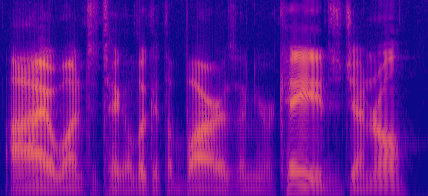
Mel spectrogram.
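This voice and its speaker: A man's voice: low-pitched, moderate pace, bright, forceful tone, no room sound, highs cut off. A man voicing a practical, determined male mouse who speaks plainly and steadily. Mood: purposeful.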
